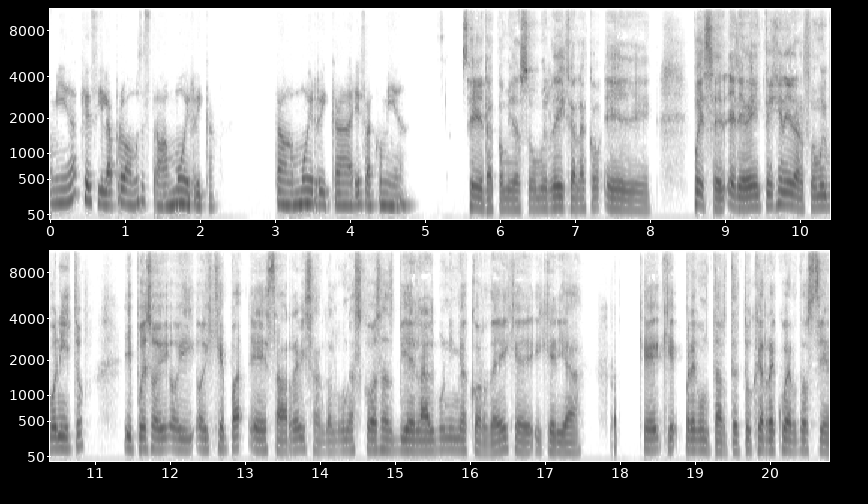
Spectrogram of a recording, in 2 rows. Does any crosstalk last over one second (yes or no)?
no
